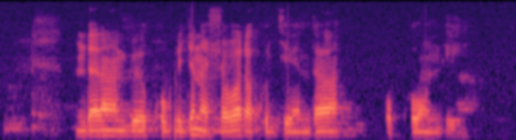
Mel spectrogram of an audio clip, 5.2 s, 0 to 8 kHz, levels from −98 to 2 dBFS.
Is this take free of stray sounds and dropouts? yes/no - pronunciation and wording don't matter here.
no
